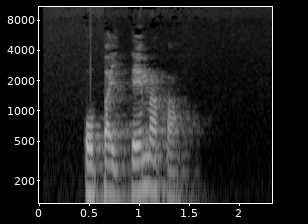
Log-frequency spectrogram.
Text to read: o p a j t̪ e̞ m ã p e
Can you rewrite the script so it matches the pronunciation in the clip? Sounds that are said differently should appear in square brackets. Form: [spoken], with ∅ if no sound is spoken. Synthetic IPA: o p a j t̪ e̞ m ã p [a]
